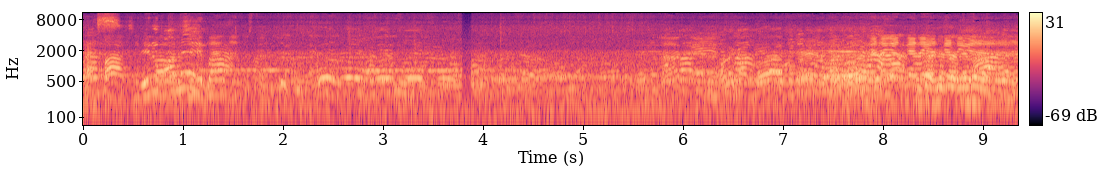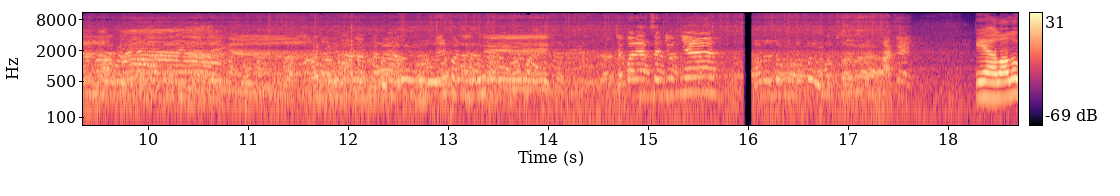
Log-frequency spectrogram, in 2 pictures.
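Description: A crowd of men talk and call out over each other outdoors.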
